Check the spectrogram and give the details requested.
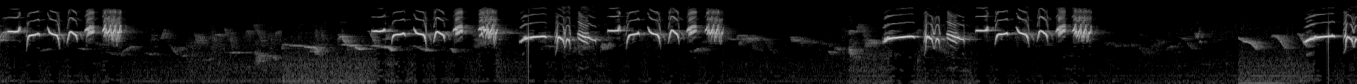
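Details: A young Oriental magpie-robin sings hard when a wild bird draws close. Energetic phrases of clear whistles and crisp chirps repeat in several bursts separated by quiet gaps with faint background rustling.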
